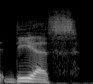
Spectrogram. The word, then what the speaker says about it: dies: The word diet comes from the Latin word for day, pronounced dies.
